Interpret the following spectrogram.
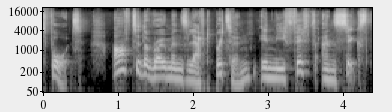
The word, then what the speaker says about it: Briton: the Celts were called Britain spelled b-r-i-t-o-n confusingly it's pronounced the same as the name of the country Britain today we still consider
